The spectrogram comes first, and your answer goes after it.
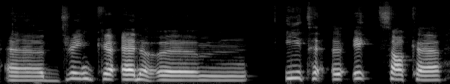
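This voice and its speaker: A middle-aged woman with an Italian accent chats in a podcast interview. She pauses often with fillers and restarts her sentences. Her voice sits at an ordinary pitch and sounds dry and close. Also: darkish tone, clear, resonant tone, dry recording. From Italy. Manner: hesitant, many fillers and restarts. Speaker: soccer coach.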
